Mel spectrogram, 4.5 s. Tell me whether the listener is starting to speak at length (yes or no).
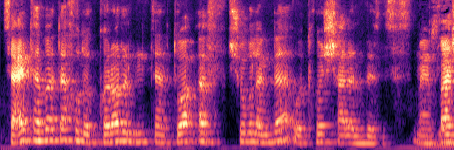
yes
